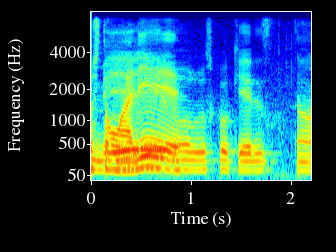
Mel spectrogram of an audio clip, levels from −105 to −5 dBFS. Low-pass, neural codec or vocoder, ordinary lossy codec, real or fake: 7.2 kHz; none; none; real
